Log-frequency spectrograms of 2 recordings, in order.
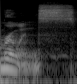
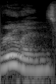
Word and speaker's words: runes: And now we start to learn about runes. Runes. You hear it when you say it, right? Do you hear it when you add the syllable? You hear the difference between runes and ruins, right?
